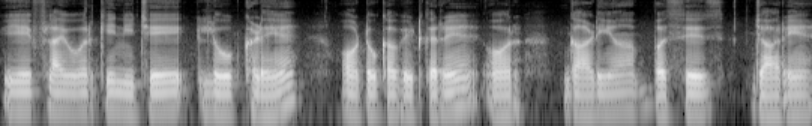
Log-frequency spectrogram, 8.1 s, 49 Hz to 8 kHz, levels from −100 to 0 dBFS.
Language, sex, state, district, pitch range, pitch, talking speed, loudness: Hindi, male, Chandigarh, Chandigarh, 90-100 Hz, 95 Hz, 140 wpm, -19 LUFS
